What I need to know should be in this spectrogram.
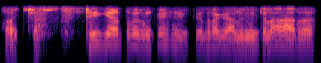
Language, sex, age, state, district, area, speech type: Santali, male, 30-45, Jharkhand, Seraikela Kharsawan, rural, conversation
